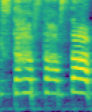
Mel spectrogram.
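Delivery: high, frantic calls to stop, rising; retold frantic yell. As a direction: flag down the cop in a panic. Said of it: "frantically yelling at him to stop".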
